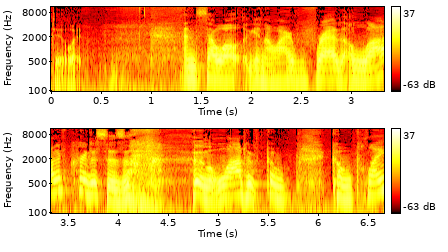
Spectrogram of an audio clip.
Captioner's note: laugh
